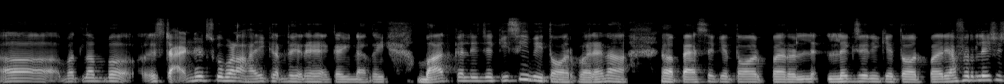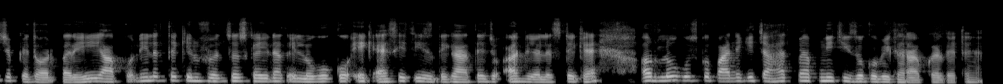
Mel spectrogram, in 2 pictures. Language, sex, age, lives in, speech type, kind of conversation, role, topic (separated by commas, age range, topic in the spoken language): Hindi, male, 20-24, India, conversation, podcast, host, इन्फ्लुएंसर्स का समाज पर क्या असर होता है?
